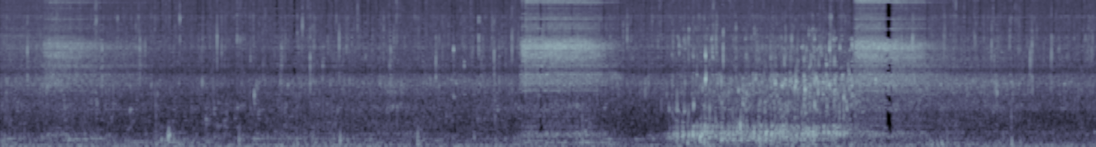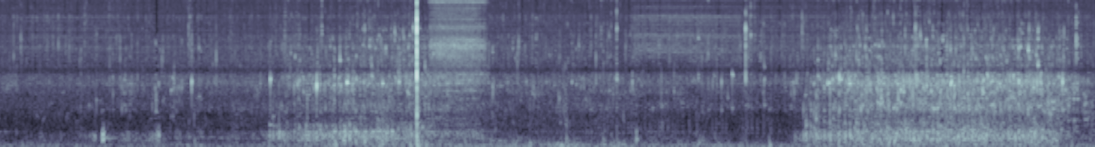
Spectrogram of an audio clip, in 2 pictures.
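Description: Scuba diver's regulator breathing heard underwater: three long bursts of exhaled bubbles, the last near the end, with short hissing inhalations between them.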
